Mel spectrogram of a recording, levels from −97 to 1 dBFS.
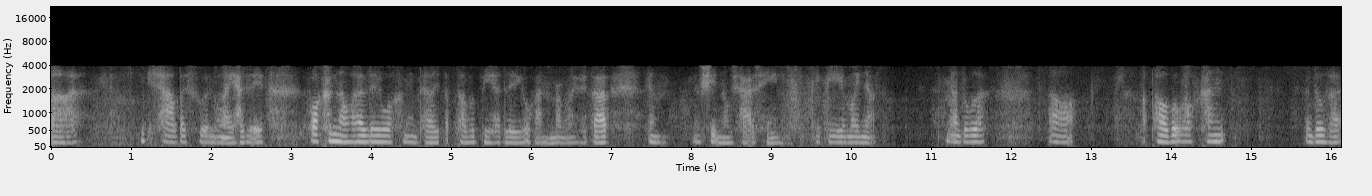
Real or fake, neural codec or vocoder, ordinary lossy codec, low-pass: fake; codec, 16 kHz in and 24 kHz out, 0.6 kbps, FocalCodec, streaming, 4096 codes; AAC, 16 kbps; 7.2 kHz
